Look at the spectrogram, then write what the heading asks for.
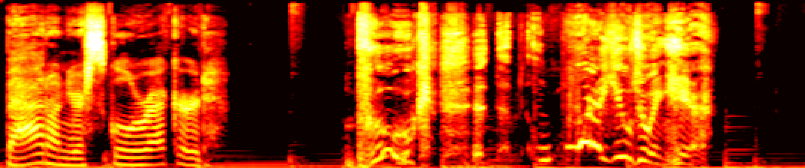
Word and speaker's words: Puk: Puke. What are you doing here? Okay, so it's pronounced puke.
